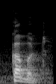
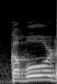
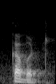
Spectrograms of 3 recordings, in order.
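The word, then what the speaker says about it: cupboard: silent P ತೆಗೆದು ಹಾಕಿಬಿಡಬೇಕು ಸಿ ಯು ಬಿ ಓ ಆರ್ ಡಿ ಕಬಡ್ ಕಬೋರ್ಡ್ ಅಲ್ಲ ಕಬಡ್ ಹಾಗೆ ಇಲ್ಲಿ P silent pneumonia pneumonia pneumonia pneumonia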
